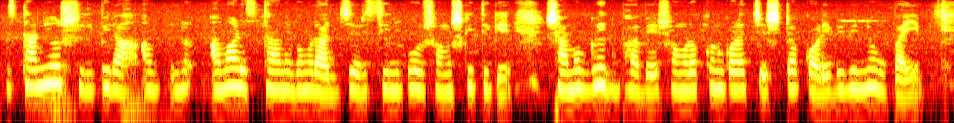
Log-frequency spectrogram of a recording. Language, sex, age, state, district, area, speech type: Bengali, female, 60+, West Bengal, Purba Bardhaman, rural, spontaneous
